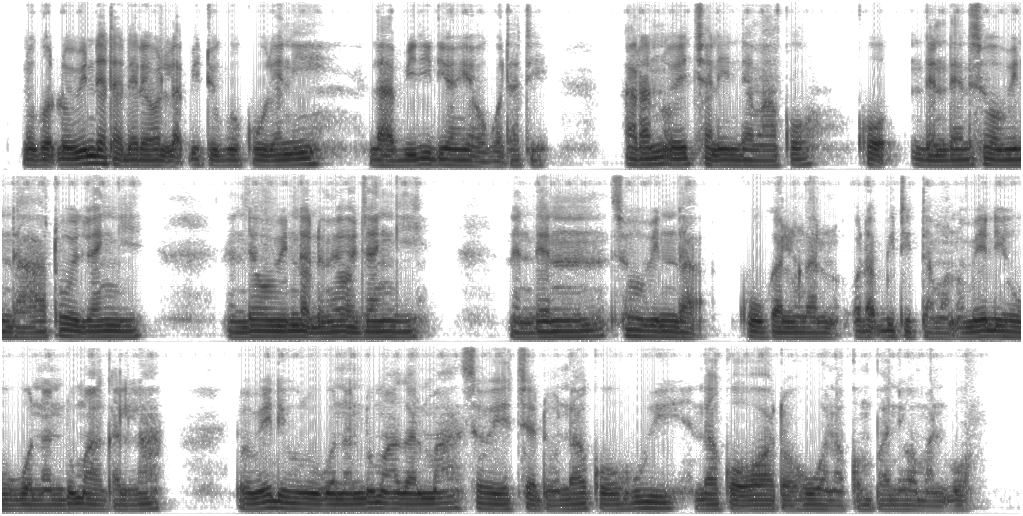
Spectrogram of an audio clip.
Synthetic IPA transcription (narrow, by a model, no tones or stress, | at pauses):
nɔɡɔɗːɔwindataɗɛɾɛɔla̰ɓːituɡɔkuɗɛni | labiɗidiɔŋɡɛɔɡɔtati | ʔaɾanʔɔ̰jɛt͡ʃːanindɛmakɔ | kʰɔndɛndɛnsɛɔwindahatɔːd͡ʒaŋɡi | nɛndɛnɔwindaɗɔmɛɔd͡ʒaŋɡi | nɛndɛnsɛɔwinda | kuɡalŋɡalɔɗaɓːititamanɔmeɗihuɾuɡɔnandumaɡalna | ɗɔmeɗihuɾuɡɔnandumaɡalmasɛɔjɛt͡ʃːadɔndakɔːhuwindakɔːwaataɔhuwanakɔmpaniwamanbɔ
